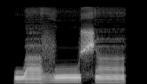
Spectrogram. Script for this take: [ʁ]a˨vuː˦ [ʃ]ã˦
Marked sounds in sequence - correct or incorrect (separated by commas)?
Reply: incorrect, correct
